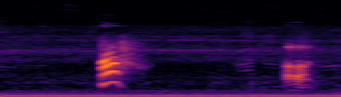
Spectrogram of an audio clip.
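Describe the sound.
A person imitates a dog barking with two short, throaty woofs, the first one louder, separated by a brief pause over a steady low hum.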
